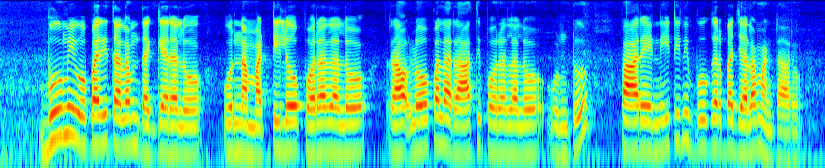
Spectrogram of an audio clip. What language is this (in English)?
Telugu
